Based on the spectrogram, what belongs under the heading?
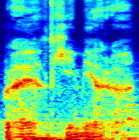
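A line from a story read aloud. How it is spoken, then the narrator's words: Whispered. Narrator (Russian): прошептал Вержбицкий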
